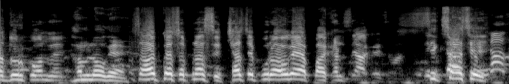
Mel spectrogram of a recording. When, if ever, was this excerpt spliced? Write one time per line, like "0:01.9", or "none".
0:01.4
